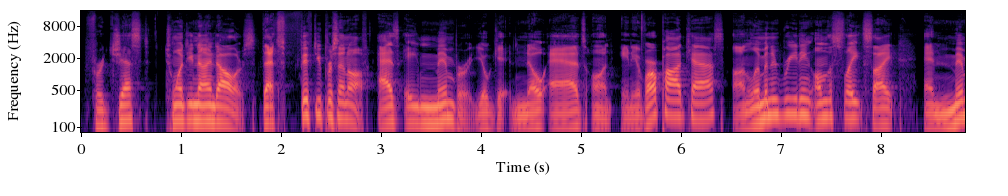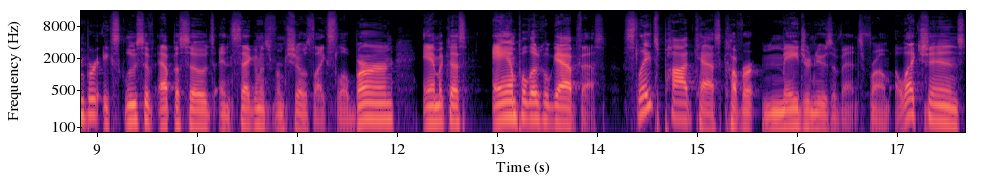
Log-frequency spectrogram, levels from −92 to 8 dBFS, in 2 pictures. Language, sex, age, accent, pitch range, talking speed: English, male, 40-59, American, 95-145 Hz, 160 wpm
